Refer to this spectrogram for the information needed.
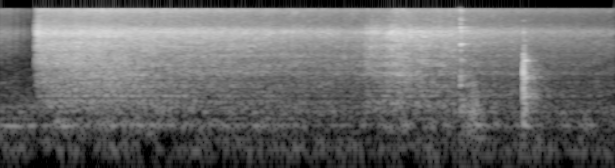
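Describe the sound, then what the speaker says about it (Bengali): Water poured into a hot pan of frying semolina almond halwa sets off a sudden loud sizzling hiss that slowly fades, with a few stirring clinks near the end. "চলুন এবার আমি জলটা দিয়ে দেবো।"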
